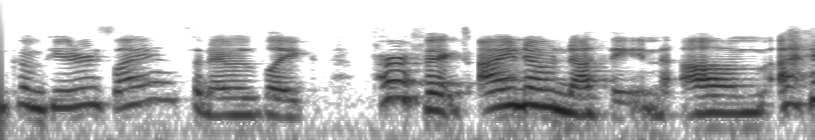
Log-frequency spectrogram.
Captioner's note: laughs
